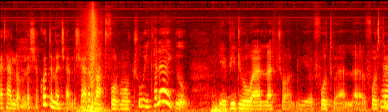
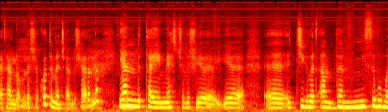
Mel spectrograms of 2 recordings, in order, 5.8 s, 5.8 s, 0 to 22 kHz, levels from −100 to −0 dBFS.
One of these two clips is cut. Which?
first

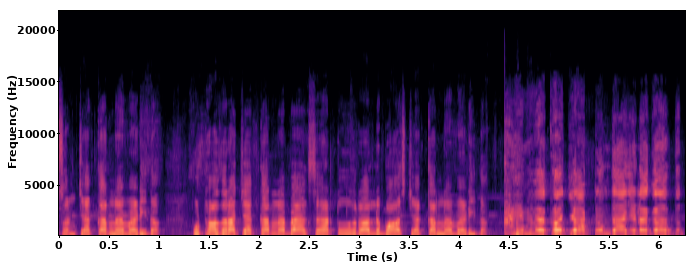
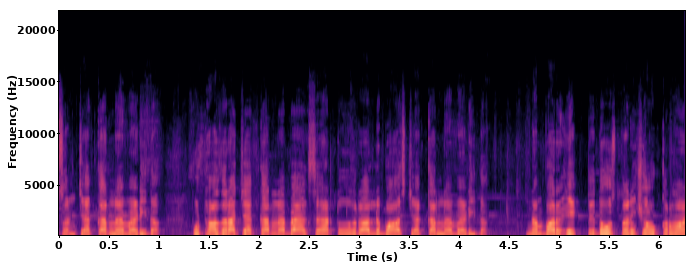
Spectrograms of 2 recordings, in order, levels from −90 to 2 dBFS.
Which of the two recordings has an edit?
first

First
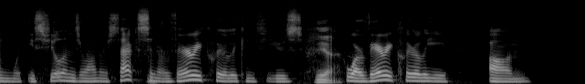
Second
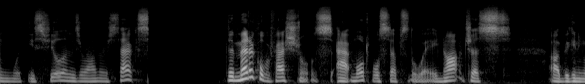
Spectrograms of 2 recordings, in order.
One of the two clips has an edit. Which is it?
second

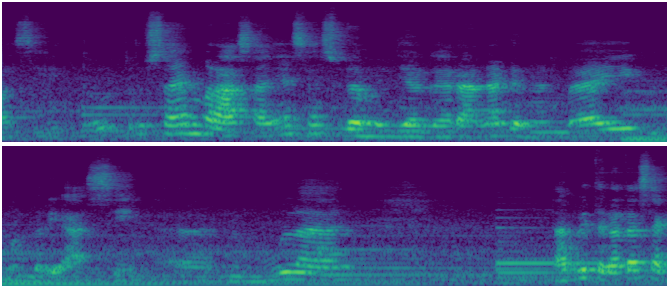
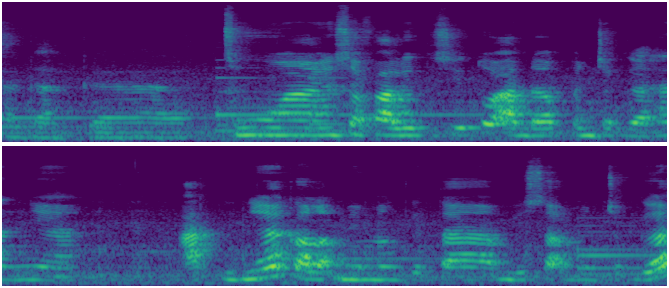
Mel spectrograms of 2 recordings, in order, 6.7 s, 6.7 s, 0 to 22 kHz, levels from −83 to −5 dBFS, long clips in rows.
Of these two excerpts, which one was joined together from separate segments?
second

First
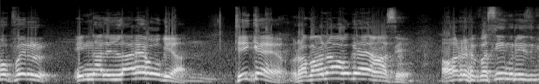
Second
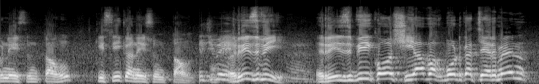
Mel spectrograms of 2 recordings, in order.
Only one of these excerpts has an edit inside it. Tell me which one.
second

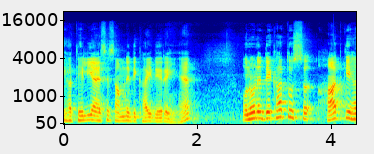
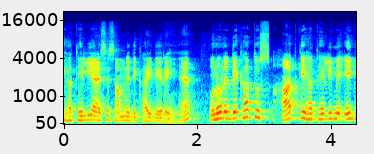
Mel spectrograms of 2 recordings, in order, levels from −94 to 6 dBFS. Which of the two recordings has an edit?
second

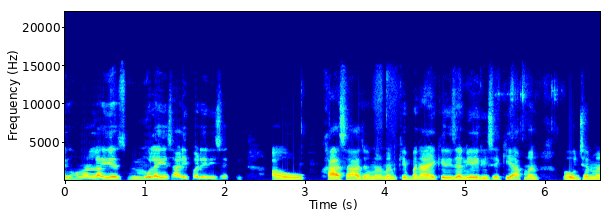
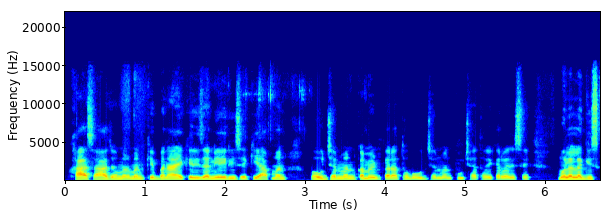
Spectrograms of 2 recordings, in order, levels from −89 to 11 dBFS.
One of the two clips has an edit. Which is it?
first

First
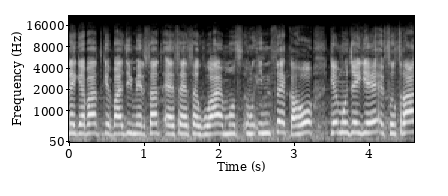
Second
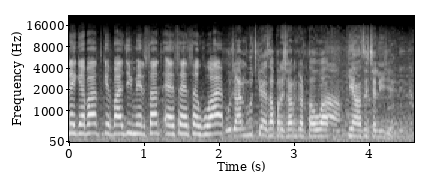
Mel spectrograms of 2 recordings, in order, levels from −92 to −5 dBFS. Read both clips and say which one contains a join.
second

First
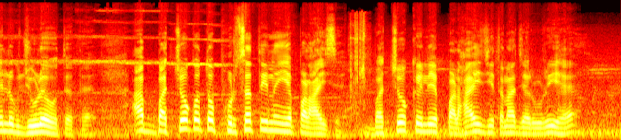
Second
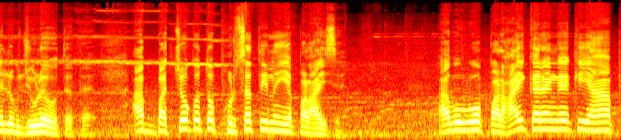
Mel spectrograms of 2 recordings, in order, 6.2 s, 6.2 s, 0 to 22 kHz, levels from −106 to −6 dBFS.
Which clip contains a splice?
first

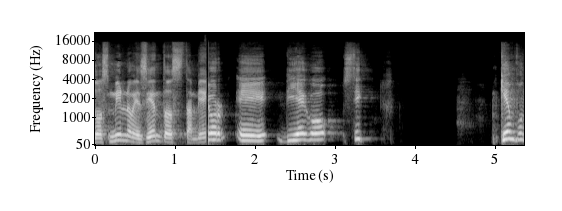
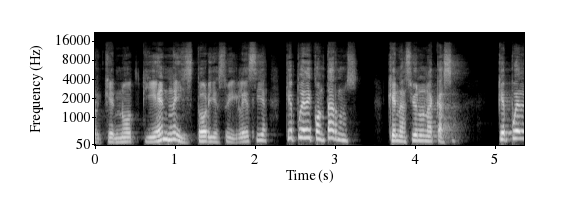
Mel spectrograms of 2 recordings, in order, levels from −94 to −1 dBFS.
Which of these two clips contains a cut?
first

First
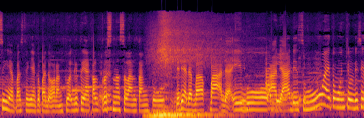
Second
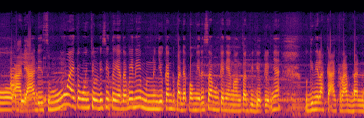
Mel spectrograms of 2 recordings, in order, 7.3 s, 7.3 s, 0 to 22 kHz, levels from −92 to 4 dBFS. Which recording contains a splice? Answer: first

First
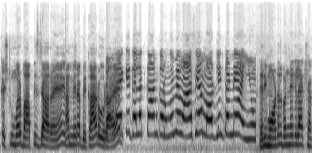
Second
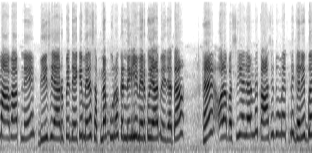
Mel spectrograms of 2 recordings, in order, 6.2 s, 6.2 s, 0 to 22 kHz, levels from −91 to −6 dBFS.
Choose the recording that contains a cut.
first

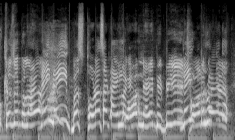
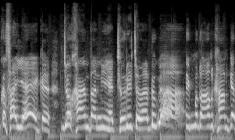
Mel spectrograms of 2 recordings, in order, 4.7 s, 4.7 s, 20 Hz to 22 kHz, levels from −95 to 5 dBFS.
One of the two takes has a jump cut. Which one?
second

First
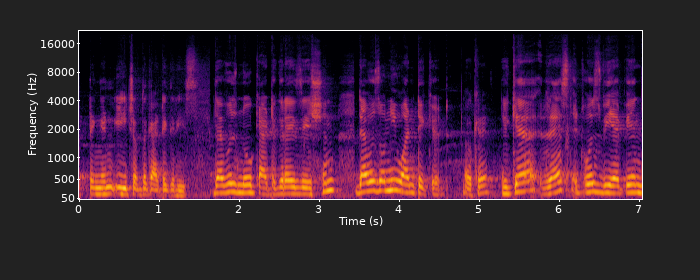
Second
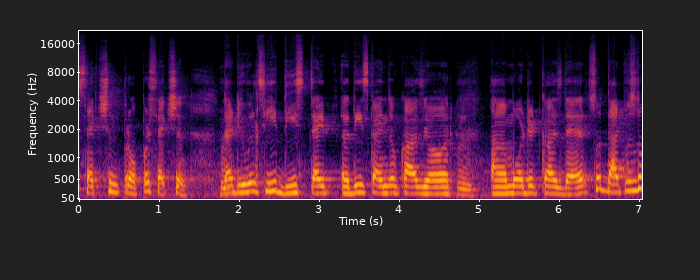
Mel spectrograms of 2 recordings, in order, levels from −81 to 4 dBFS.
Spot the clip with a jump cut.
first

